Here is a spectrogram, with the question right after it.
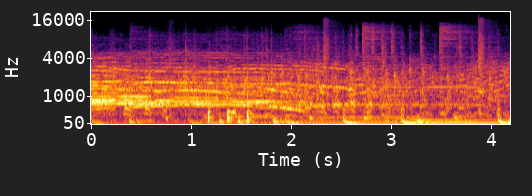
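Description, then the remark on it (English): An audience at a comedy show cheers and whoops loudly, a dense roar of many voices with scattered high shouts and claps, sustained and steady for about four seconds with no single voice standing out. “Jared from Subway, everybody. Give it up.”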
